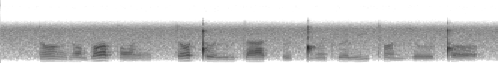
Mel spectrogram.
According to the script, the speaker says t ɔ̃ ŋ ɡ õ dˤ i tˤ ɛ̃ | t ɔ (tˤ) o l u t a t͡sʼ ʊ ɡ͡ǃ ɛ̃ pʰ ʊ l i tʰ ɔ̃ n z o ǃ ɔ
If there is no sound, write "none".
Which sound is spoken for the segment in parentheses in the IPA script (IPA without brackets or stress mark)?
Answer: ǃ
